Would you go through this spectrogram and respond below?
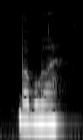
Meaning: berry (a small fruit)
- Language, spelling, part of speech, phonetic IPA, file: Czech, bobule, noun, [ˈbobulɛ], Cs-bobule.ogg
